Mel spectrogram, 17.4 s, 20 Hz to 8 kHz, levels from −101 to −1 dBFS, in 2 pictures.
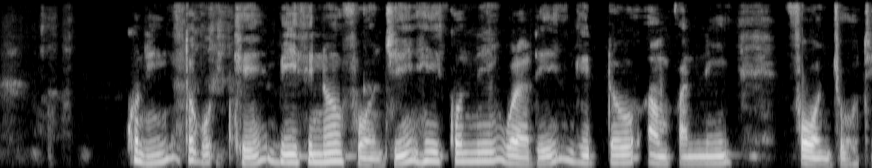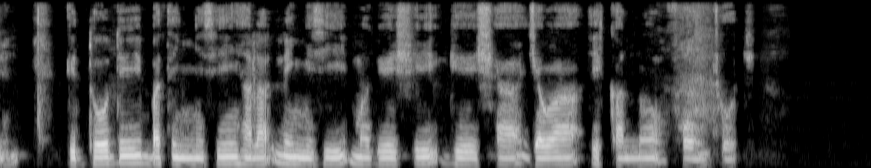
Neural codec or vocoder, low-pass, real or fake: codec, 16 kHz, 8 kbps, FreqCodec, larger model; 7.2 kHz; fake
